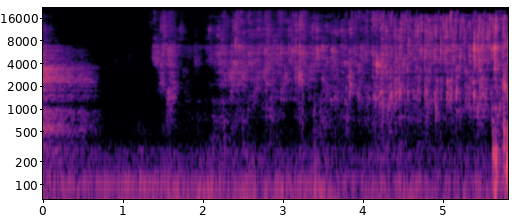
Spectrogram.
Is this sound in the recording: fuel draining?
yes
